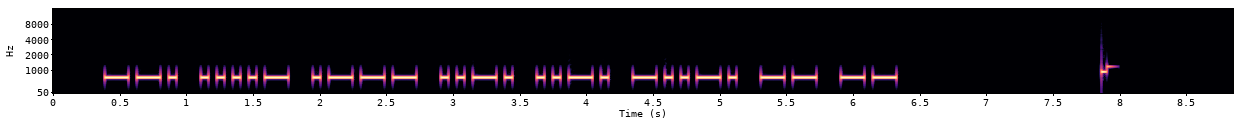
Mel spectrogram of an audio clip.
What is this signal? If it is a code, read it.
Morse code, heard as a keyed tone, about 20 wpm, 700 Hz. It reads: G4JFF/MM
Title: Difficult Call Signs 20wpm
